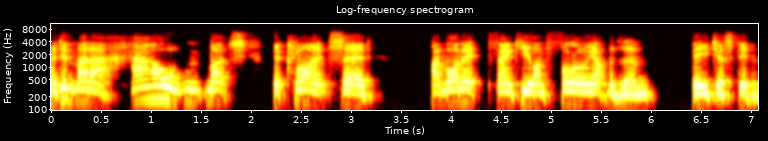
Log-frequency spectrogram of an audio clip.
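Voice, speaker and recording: Fairly high in pitch, a man with a British accent talks at a fairly slow pace with ordinary pitch variation. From Britain. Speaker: marketing agency co-founder, army veteran. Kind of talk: podcast interview. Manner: halting, many fillers and repeats.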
